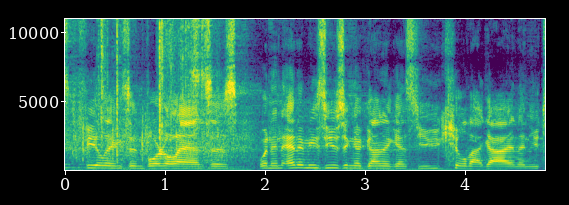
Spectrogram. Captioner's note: applause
